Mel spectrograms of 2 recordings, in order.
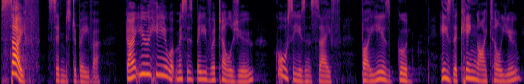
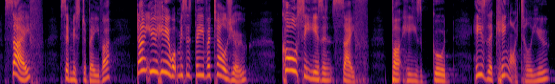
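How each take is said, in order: First: Low, soft Cockney reading after a punched first word; quieter, more reflective Cockney storytelling; Cockney accent. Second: Punchy Cockney reading, slowing on key words; Cockney accent. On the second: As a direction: read it out in your best Cockney. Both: Shown as a demonstration. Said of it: "Please read it with a Cockney accent".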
